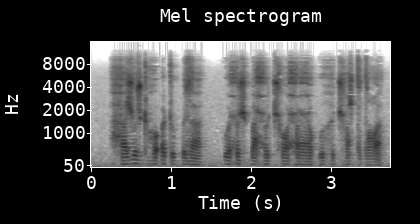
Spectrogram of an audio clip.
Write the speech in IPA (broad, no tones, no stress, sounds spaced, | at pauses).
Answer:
h a ʒ u z ɖʱ ɔ ʔ ɔ ʈ u k͡p ɵ z a | k͡p u ħ u ʒ ɵ k͡p a ħ u t͡ʃʰ ɔ ħ ɔ ʕ ɔ k͡p u h ɵ t͡ʃʰ u ʒ dˤ ɵ dˤ a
